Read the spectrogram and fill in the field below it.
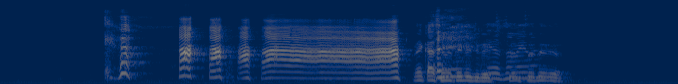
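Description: A woman laughs loudly and shrieks close to a microphone.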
